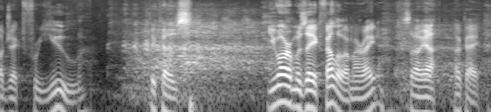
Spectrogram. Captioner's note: laughter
